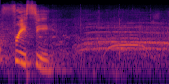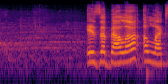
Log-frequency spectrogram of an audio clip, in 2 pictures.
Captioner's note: audience applauds; audience cheers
